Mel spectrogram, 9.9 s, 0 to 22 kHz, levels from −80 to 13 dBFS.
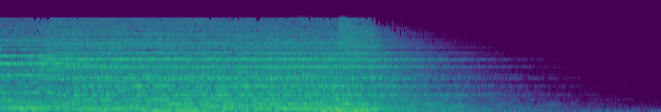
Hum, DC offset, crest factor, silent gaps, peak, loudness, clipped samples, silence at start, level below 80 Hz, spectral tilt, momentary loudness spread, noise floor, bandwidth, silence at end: none; under 0.1%; 14 dB; none; -2 dBFS; -14 LUFS; under 0.1%; 0 s; -28 dBFS; -4 dB/octave; 14 LU; -59 dBFS; 11.5 kHz; 2.8 s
